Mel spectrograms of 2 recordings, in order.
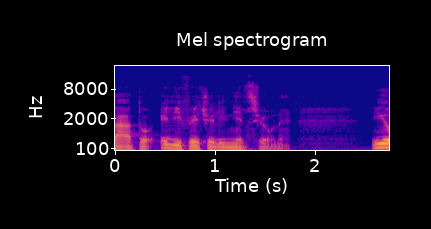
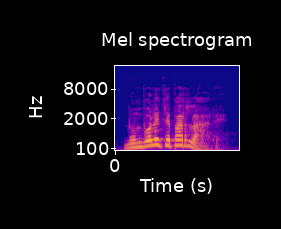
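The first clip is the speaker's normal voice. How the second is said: coaxing scold; 12 semitones higher, 7 dB louder than usual. A narrator's reading. Mother scolds the silent man.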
